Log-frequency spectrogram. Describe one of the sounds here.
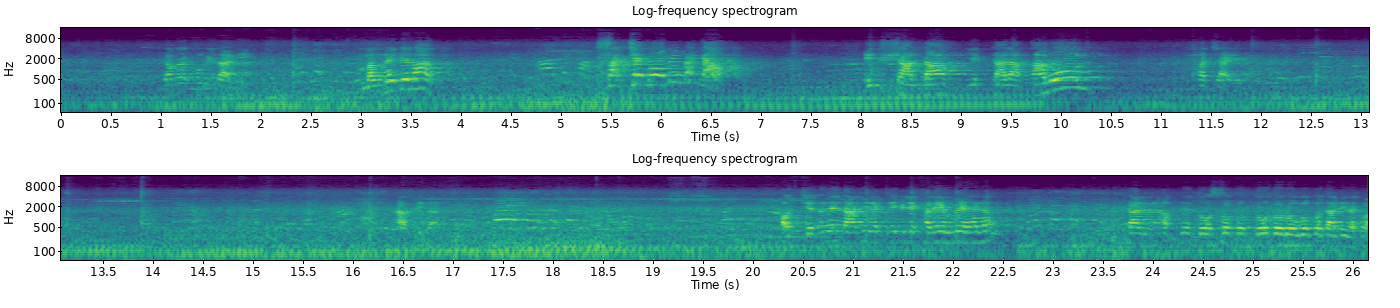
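A man speaks with emotion through loudspeakers, echoing outdoors.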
